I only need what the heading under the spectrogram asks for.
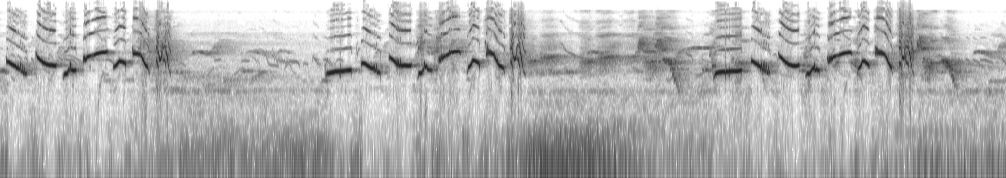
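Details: Oriental magpie-robin in nembak ngerol style: three loud phrases of fast, shrill, twisting whistles, each lasting one to two seconds and separated by quieter stretches with low background hum.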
